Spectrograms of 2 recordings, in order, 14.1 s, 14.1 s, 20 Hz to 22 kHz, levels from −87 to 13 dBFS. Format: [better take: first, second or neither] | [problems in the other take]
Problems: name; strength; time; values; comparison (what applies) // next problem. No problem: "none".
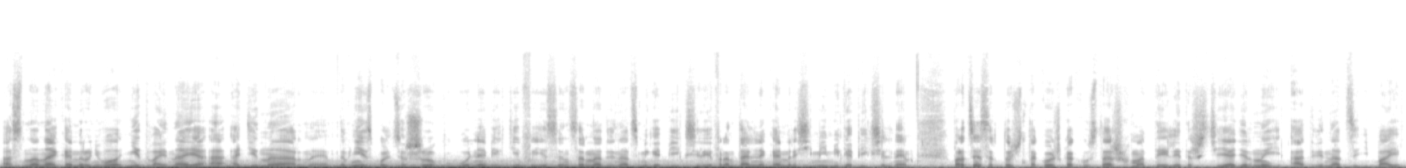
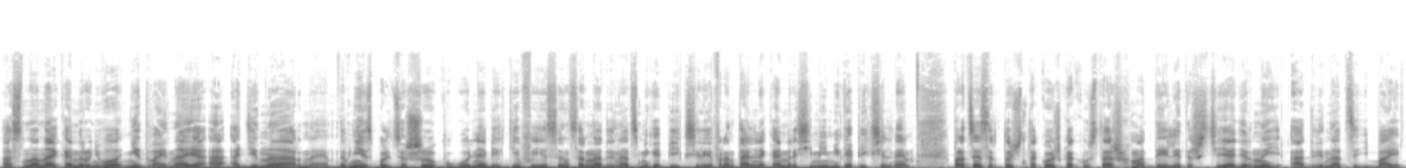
second | low rumble; loud; throughout; 3 dB below the speech; faint in the second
